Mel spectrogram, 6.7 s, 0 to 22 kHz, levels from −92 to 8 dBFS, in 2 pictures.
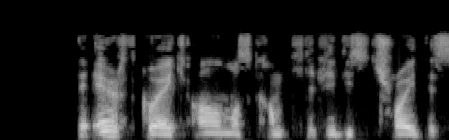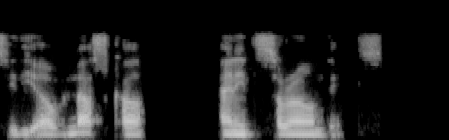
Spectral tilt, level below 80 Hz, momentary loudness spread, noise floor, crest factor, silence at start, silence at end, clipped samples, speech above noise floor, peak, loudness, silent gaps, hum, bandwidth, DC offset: -4.5 dB/octave; -58 dBFS; 12 LU; under -90 dBFS; 18 dB; 0.6 s; 0.55 s; under 0.1%; over 71 dB; -2 dBFS; -19 LUFS; 1.02-1.06 s, 4.48-5.00 s, 5.95-6.04 s; none; 8.4 kHz; under 0.1%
